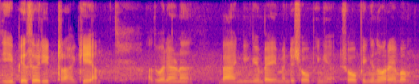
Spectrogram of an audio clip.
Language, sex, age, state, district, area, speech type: Malayalam, male, 18-30, Kerala, Idukki, rural, spontaneous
